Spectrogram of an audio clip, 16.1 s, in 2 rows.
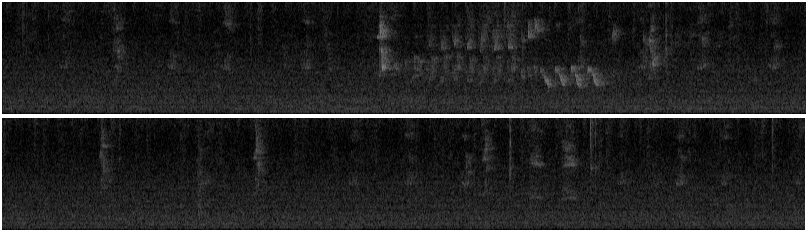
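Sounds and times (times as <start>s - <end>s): bird twittering: 0.6s - 7.9s.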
